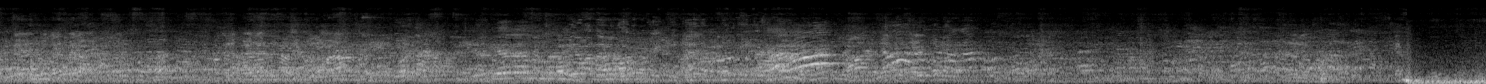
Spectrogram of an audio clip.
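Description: A crowd of people chatters all around in a large busy room.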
